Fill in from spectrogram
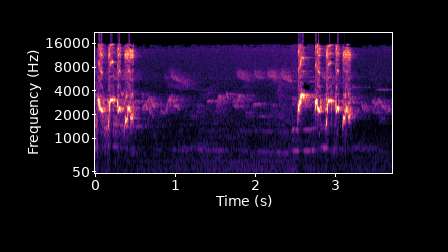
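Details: Red-whiskered bulbul in Thailand, doubled southern master-style song used to teach young birds. A short burst of quick, bright warbled notes, a pause of two seconds, then another chirpy fluting phrase of rapid syllables.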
